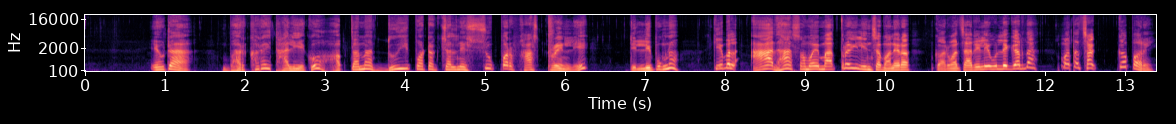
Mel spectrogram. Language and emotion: Nepali, surprised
